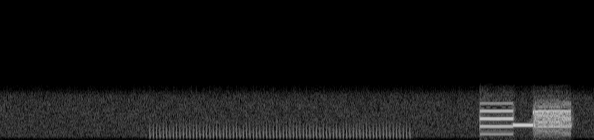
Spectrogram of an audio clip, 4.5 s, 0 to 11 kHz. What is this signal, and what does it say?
Caller ID data burst, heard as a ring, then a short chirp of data, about 1200 baud.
